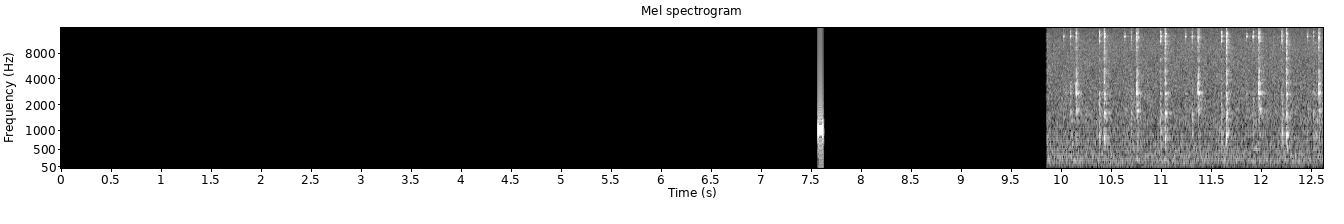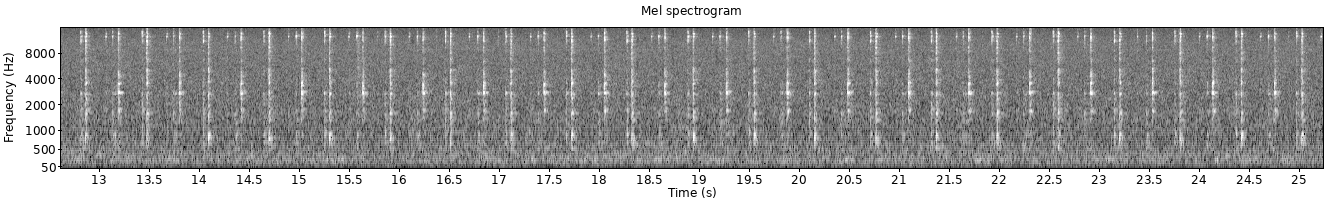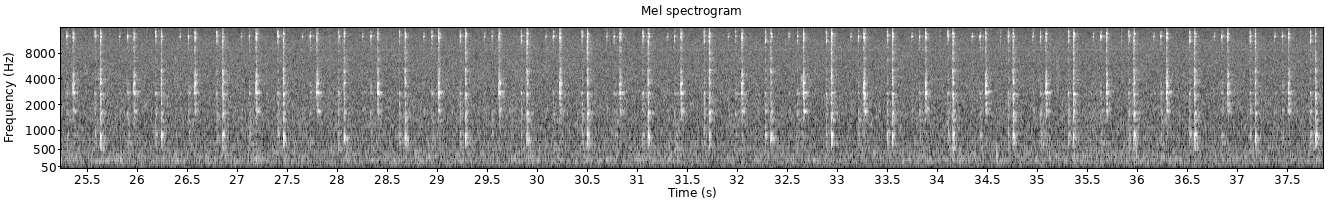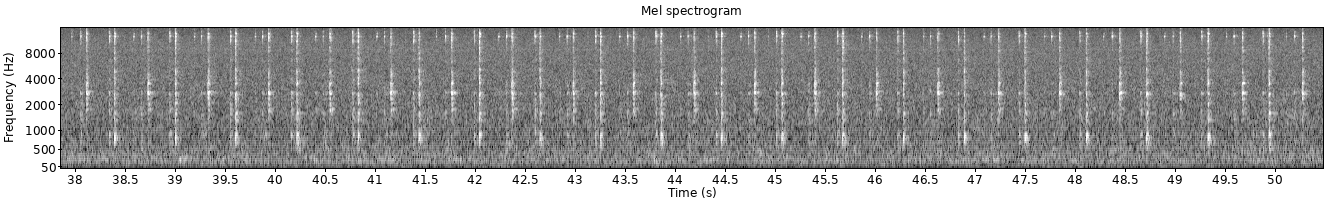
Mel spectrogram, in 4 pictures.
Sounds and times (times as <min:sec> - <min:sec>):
Tick-tock: 0:09.9 - 0:50.4.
